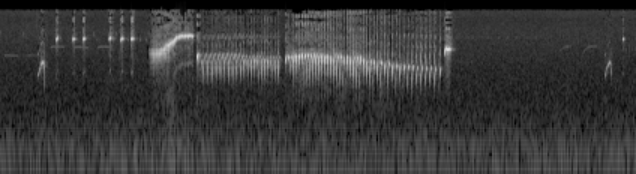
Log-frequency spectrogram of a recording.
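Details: Canary song for training canaries: sparse short chips, a rising sweep, then a sustained lower rolling trill lasting about three seconds, followed by quiet.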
